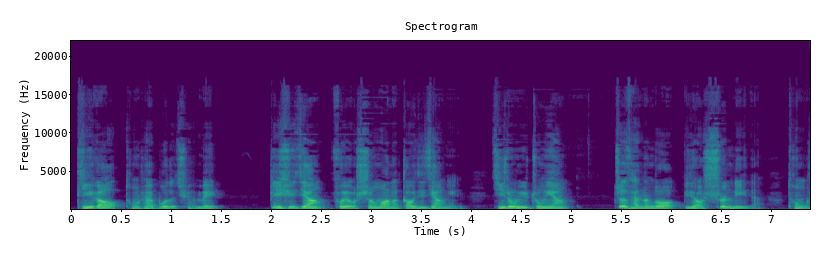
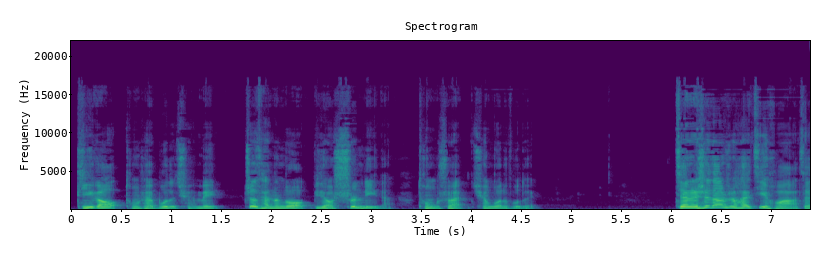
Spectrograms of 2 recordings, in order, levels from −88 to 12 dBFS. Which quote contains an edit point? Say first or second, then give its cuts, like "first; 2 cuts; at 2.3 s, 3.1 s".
second; 1 cut; at 1.7 s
